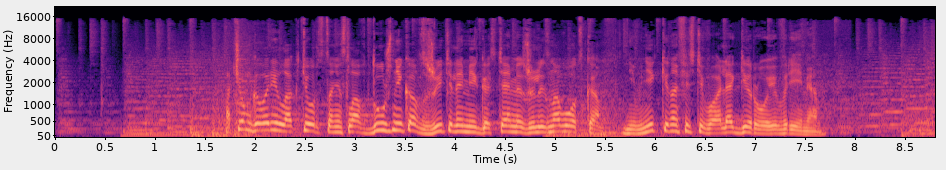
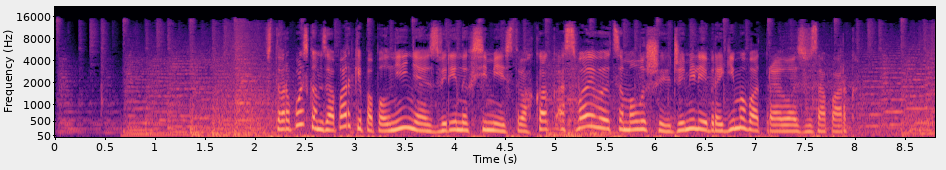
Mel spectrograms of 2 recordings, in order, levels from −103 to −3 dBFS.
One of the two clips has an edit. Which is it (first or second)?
second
